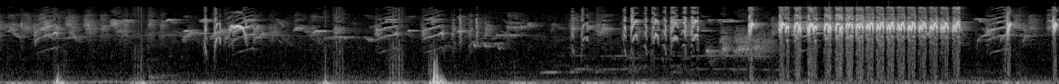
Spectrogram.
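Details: Male sogon, the crested jay, whose sound is said to provoke rival birds: varied high chirps and sharp downswept notes, then a loud, even buzzing rattle of about two seconds.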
